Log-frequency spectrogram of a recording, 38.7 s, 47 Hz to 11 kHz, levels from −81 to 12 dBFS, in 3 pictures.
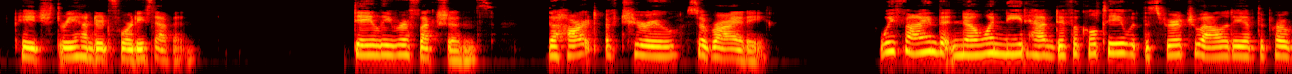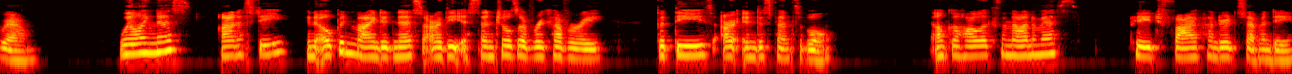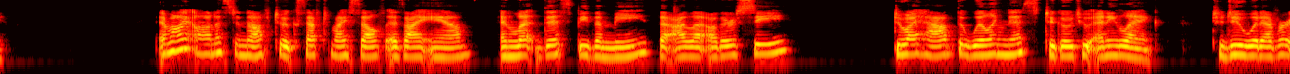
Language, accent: English, American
